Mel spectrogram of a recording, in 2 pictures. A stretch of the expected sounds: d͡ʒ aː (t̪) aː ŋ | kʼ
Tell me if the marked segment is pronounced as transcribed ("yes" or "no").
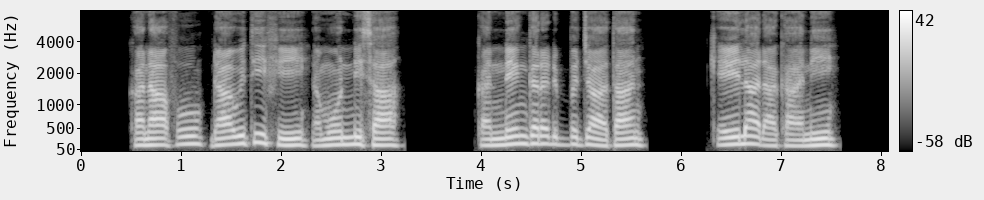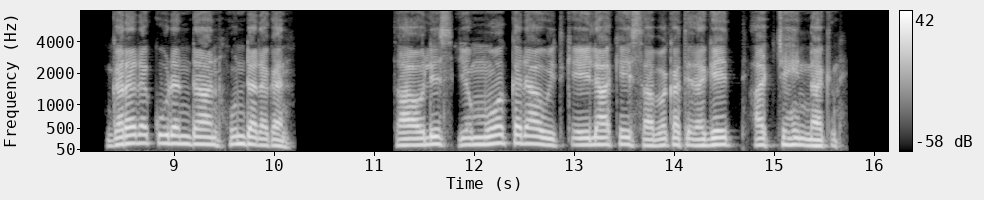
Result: yes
